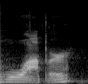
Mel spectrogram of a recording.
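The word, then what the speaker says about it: WOPR: There is no E. It's W O P R. It's pronounced oh. Whopper.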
